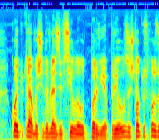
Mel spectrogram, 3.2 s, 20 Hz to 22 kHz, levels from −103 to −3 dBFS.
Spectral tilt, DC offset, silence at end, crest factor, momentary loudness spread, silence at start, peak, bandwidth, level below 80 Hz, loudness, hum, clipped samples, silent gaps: -4.5 dB/octave; 0.7%; 0 s; 16 dB; 3 LU; 0 s; 0 dBFS; 19.5 kHz; -54 dBFS; -16 LUFS; none; under 0.1%; none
